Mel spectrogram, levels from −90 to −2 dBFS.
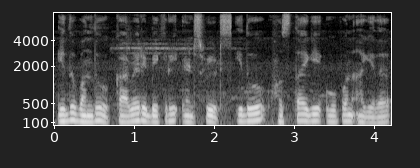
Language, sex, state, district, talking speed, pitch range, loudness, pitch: Kannada, male, Karnataka, Chamarajanagar, 155 wpm, 110-130 Hz, -20 LUFS, 120 Hz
